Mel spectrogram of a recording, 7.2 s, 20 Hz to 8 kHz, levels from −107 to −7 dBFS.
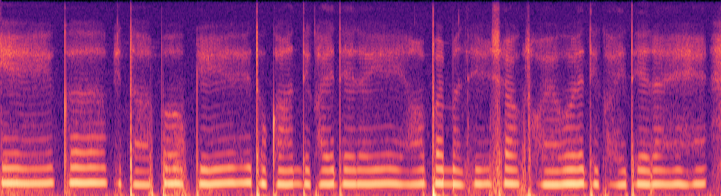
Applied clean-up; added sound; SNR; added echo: none; none; none; none.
